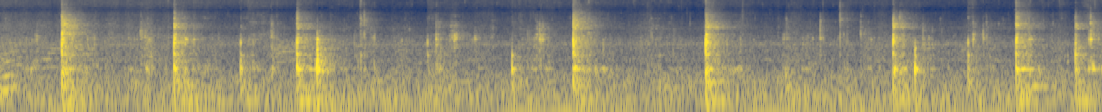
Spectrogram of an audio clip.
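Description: Soup with evaporated milk is stirred in a pot with a utensil, giving a series of distinct scraping and clinking strokes against the metal at an irregular rhythm, fairly close.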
